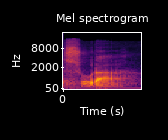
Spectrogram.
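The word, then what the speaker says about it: سورة: 이분들이 114장 장수가 114장요 장을 수아라 그러는데 수라 이렇게 부르거든요 수라 수라이 이것도 뭐 웬만한 사람 다 아는 소리 이슬람을 아는 사람들은 우리가 뭐 창세기 몇 장하는 장자가 수라 그래 한 발음 해보세요 수라수라 장 이렇게 이야기해요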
